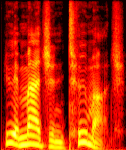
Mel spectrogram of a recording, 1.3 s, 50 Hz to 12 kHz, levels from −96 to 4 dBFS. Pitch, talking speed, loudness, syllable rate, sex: 160 Hz, 190 wpm, -17 LUFS, 6.0 syllables/s, male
